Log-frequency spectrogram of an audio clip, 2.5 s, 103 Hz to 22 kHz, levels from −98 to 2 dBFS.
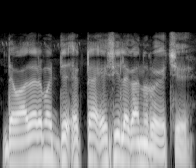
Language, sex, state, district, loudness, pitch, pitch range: Bengali, male, Assam, Hailakandi, -12 LUFS, 125 Hz, 115-140 Hz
